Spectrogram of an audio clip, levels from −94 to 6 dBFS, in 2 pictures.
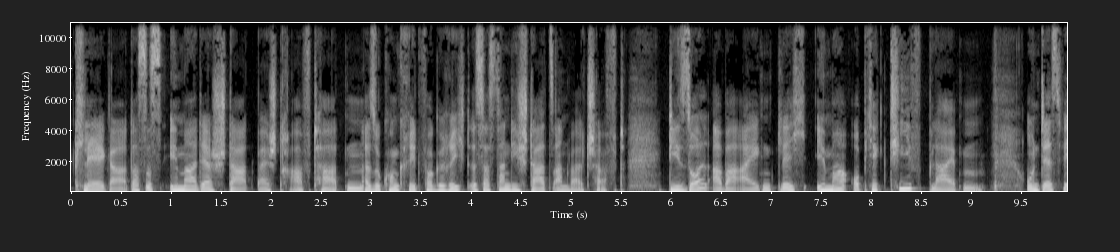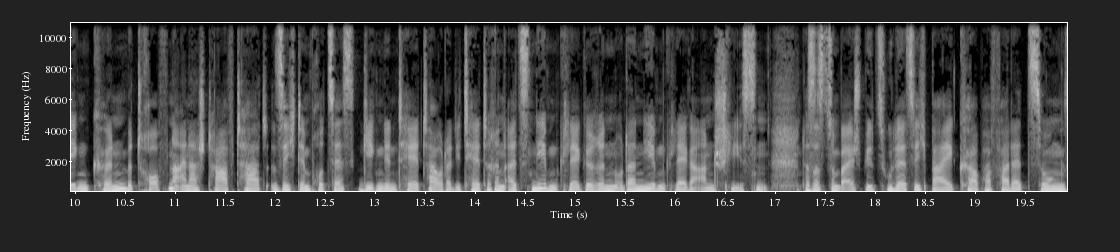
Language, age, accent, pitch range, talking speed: German, 30-49, German, 165-205 Hz, 155 wpm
